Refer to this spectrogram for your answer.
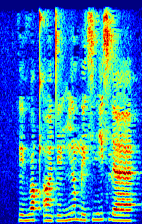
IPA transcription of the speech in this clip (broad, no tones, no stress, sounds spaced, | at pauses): k ẽ ɦ u qʼ æ̃ t ẽ ŋ ĩ ə̯ m ẽ sʲ ɦ i sʲ l æ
